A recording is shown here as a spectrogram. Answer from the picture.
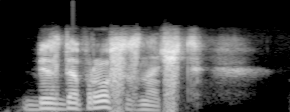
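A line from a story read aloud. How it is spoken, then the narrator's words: Sailor's sigh. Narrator (Russian): вздохнул матрос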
